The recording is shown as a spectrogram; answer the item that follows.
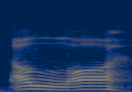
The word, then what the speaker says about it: Allah: I'm just going to say that ideally that's the way you want to pronounce Allah. Allah.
